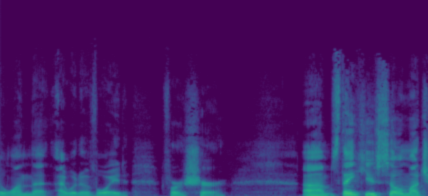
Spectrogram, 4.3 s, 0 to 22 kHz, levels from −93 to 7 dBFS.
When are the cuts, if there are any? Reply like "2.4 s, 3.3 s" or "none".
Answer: none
